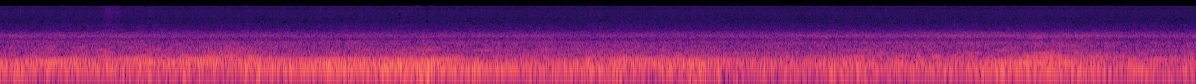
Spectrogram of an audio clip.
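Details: Low rumbling traffic or aircraft-like noise with steady hum fills the recording at a bald eagle nest in northeast Florida; no animal calls stand out.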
